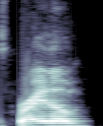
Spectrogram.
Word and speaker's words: kratom: kratom. Kratom. There you go. There you go. Thank you. Yeah, Kratom.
